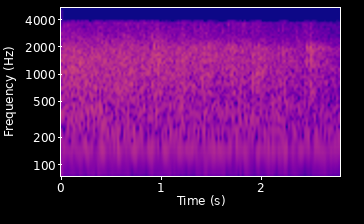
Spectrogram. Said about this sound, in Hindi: परम श्रद्धे, परम आदरणीय ब्रजमोहन भाई जी का हम सब करतल ध्वनि के साथ स्वागत करते हैं, स्वागत करते हैं।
